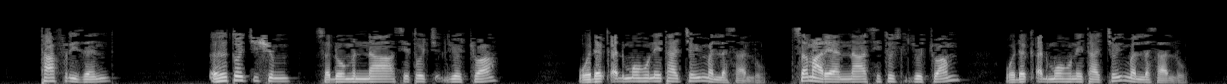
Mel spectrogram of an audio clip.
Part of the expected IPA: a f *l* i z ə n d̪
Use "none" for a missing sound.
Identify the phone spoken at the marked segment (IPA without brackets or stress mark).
ɾ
